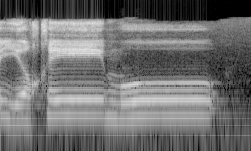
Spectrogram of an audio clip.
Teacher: Now remember that yuqimuna, qaf followed by ya, and he has prolonged that one, because this is harfe madda, letter of prolongation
